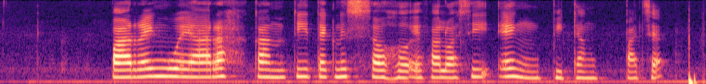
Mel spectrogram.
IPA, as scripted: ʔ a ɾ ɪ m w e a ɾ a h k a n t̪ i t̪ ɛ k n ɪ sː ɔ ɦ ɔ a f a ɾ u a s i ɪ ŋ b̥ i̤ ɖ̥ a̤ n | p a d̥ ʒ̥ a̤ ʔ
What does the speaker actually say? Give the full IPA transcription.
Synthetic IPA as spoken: p a ɾ ɪ ŋ w e a ɾ a h k a n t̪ i t̪ ɛ k n ɪ sː ɔ ɦ ɔ e f a l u a s i ɪ ŋ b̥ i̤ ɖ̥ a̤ ŋ | p a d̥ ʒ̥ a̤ ʔ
